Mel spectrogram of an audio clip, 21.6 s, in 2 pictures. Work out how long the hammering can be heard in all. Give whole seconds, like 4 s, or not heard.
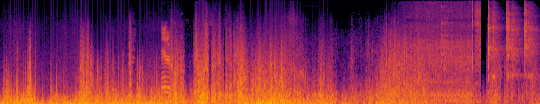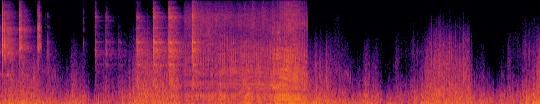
7 s.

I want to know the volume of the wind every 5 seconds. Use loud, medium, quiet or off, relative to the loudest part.
loud, loud, quiet, quiet, quiet.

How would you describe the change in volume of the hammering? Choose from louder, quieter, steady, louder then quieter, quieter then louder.
quieter then louder.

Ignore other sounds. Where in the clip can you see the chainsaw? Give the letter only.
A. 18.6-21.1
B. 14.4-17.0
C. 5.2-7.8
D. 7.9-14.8
B.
